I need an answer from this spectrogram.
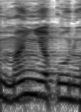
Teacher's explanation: من یقولو میں نون جو ہے بعد والے حرف میں داخل ہو کر کے بھی اپنی صفت غنہ کو باقی رکھتا ہے ، اس وجہ سے اس کو ادغام بالغنہ کہا جاتا ہے،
